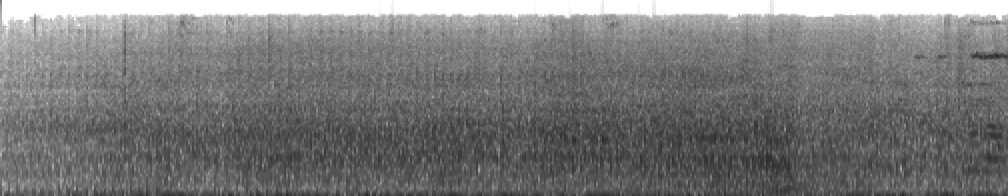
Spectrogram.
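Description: Sport motorcycle engine running as the bike rides off slowly at low speed, its pitch rising briefly about five seconds in as the throttle is opened.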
